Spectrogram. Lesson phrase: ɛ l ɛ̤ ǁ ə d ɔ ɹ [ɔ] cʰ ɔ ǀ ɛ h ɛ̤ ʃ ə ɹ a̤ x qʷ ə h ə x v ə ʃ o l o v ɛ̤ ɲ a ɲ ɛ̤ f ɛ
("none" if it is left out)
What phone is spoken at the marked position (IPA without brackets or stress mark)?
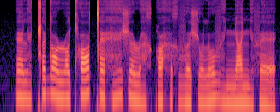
ɔ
